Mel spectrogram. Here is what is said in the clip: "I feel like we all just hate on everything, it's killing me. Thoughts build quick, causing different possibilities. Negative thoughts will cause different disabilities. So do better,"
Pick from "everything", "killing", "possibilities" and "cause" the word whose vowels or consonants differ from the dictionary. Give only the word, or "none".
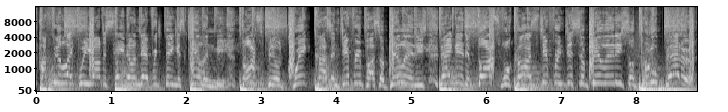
none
